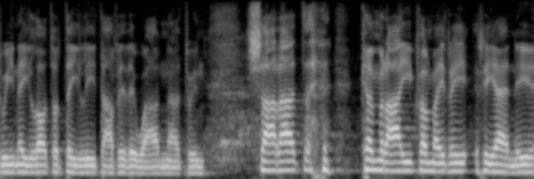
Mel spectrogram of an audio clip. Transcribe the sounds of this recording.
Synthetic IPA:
d̥winejlˠɔdɔdejlˠidavɨðɪwanadwɨn | ʃaɾad | kʰəmrajɡvɛlˠmarir̥iɛni

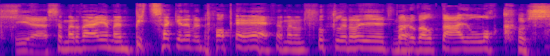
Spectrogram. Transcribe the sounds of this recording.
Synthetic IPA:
jəsəmarðajəmanbɪtʰaɡədavənpʰɔpʰɛθamanuːnɬʊɡlˠɨɾɔɨɨdmanuvɛlˠdaɨlˠɔkʰʊs

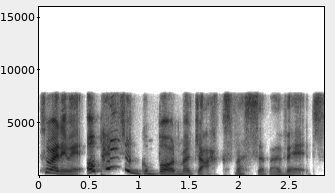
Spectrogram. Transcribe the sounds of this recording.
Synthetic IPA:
sowɛniwḛʔɔpʰejdənɡʊbɔd̚mad͡ʒa̰ksvəsəvɛ̰vḛːd̥

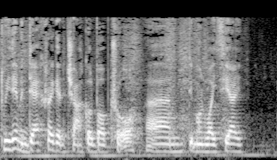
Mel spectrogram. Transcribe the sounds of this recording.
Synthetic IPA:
d̥wiðɪməndɛχrɛɡədət͡ʃʰaɡʊlˠbɔb̥̚tʰro̰ːəmd̥ɪmʊnwajθjajd

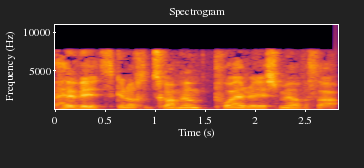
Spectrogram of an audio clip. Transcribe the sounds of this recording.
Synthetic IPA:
hɛvɨd̥ɡ̥ənɔχtʰkɔmɛnpʰwɛɾɪsmɛɔvaθa

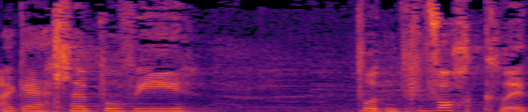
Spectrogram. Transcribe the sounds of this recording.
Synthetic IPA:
aɡɛɬaboːvi | b̥oːdnpʰrəvɔkʰlˠɨ

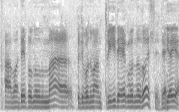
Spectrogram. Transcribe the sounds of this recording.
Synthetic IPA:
amadeːbɔnuːnəmaəb̥ɛdibɔːdnəmand̥riːdeːɡlˠvənəðɔɨɬɪndɪjajɛ

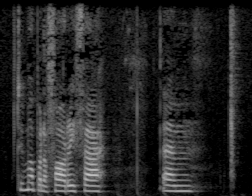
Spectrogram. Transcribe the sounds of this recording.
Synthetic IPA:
d̥wimaboːnɔfɔɾɪθa | əːm

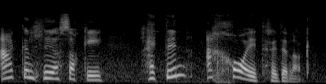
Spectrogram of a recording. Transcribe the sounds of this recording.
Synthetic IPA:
aɡənɬɨɔsɔɡ̥i | r̥ɛd̥ɨnaχoːɨd̥r̥ɛdənɔ̰ɡ̥

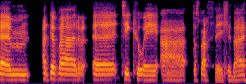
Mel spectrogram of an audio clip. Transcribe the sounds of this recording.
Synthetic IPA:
əːm | arɡəvɛrəːtʰekʰəwɪad̥ɔsb̥ɛrθɨ̰ɬəda

